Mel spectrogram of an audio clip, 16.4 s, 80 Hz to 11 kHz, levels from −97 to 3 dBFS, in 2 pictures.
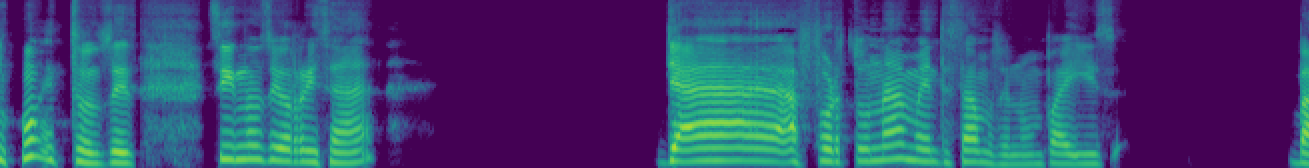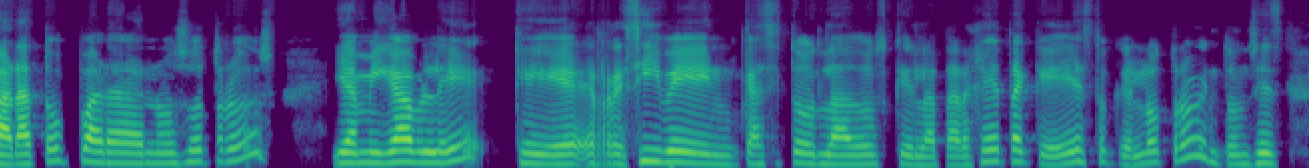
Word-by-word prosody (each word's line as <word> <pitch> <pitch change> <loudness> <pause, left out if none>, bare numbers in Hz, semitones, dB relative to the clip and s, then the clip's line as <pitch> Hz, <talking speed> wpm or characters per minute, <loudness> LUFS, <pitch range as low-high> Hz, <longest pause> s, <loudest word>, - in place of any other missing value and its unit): ¿no?, 315 +1 +6
entonces, 200 - +2 0.4
sí 270 -1 +4
nos 260 0 +1
dio 240 -2 +3
risa 210 +3 0 1.7
Ya 235 0 +7
afortunadamente, 230 +1 0
estábamos 205 -2 0
en 170 0 -9
un 175 +1 -11
país 180 -2 -4 1.1
barato 185 +4 +3
para 200 -3 0
nosotros 220 - -7 0.3
y 200 - -1
amigable, 205 +4 +1
que 180 -1 -2
recibe 205 +2 0
en 170 -2 -6
casi 175 -1 -7
todos 185 -1 -6
lados 175 0 -3
que 175 -2 -9
la 160 -1 -5
tarjeta, 205 +8 -4
que 175 +2 -5
esto, 215 -1 -10
que 165 -3 -10
el 165 +4 -7
otro. 235 +11 -6
Entonces, 185 - -7
200 Hz, 115 wpm, -22 LUFS, 180-225 Hz, 1.7 s, Ya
